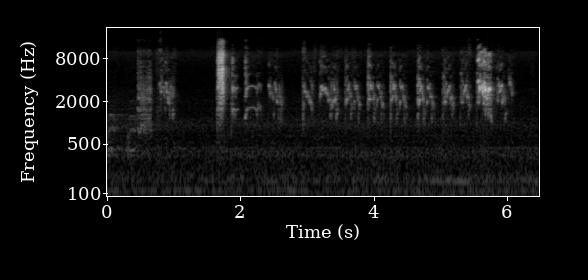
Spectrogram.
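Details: Budgerigars chattering in a run of quick, high, scratchy chirps and warbled notes, with a couple of louder sharp squeaks standing out, over a low background hum.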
